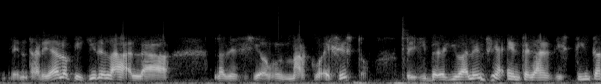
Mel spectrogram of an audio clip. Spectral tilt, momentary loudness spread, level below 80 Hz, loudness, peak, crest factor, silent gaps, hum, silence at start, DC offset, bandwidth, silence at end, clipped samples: -7.5 dB/octave; 9 LU; -42 dBFS; -23 LUFS; -6 dBFS; 16 dB; none; none; 0 s; under 0.1%; 7 kHz; 0 s; under 0.1%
